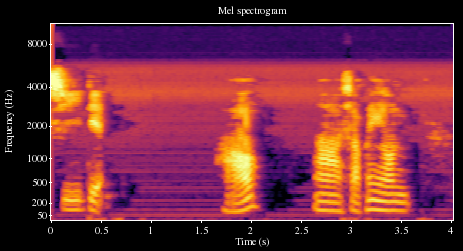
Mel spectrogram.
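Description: A man's voice speaking in three short phrases over a steady low electrical mains hum.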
